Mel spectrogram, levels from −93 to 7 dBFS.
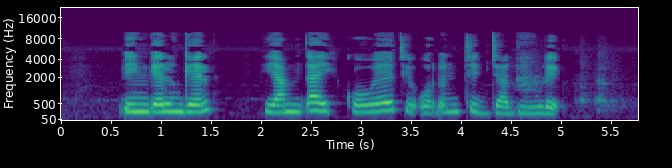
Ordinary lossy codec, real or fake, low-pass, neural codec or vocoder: MP3, 64 kbps; real; 9.9 kHz; none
